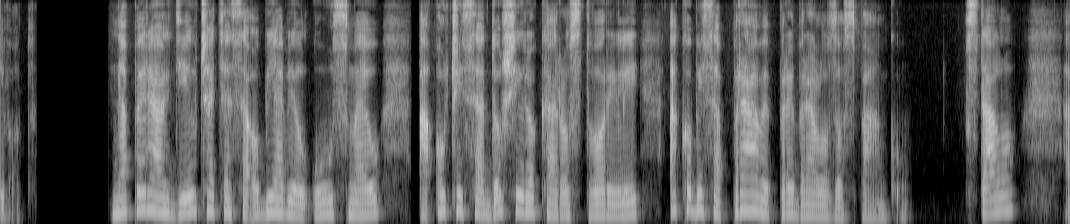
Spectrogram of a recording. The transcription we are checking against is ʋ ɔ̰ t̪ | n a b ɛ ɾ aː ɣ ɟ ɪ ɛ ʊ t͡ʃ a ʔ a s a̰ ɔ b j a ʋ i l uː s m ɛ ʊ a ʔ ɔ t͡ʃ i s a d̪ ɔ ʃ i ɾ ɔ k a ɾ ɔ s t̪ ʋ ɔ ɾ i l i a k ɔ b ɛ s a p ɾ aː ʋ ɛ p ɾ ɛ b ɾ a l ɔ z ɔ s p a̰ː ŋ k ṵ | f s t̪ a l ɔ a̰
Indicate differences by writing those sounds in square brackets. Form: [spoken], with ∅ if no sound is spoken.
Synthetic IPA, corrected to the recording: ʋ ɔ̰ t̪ | n a [p] ɛ ɾ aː ɣ ɟ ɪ ɛ ʊ t͡ʃ a [c] a s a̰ ɔ b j a ʋ i l uː s m ɛ ʊ a ʔ ɔ t͡ʃ i s a d̪ ɔ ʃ i ɾ ɔ k a ɾ ɔ s t̪ ʋ ɔ ɾ i l i a k ɔ b [i] s a p ɾ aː ʋ ɛ p ɾ ɛ b ɾ a l ɔ z ɔ s p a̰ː ŋ k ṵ | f s t̪ a l ɔ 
